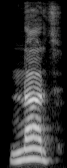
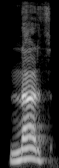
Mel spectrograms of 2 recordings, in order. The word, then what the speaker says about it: नर्स: पढ़ेंगे अपन इसको नर्स आपको नरस नहीं पढ़ना अगर आप नरस पढ़ोगे तो इस प्रकार से पूर्ण रूप से उच्चारण हो जाएगा रा का यह क्या होगा नरस और जबक अपन पढ़ कैसे रहे नर्स तेजी से उच्चारण करना आपको नर्स क्लियर है अर्थ कैसे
